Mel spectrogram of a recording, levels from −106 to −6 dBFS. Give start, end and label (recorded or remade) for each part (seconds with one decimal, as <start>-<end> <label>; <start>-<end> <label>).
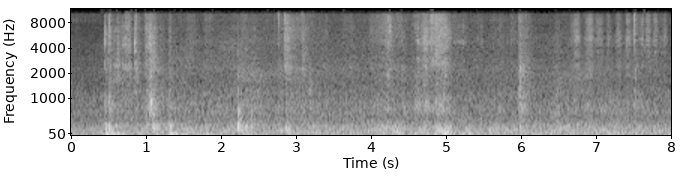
0.0-6.6 recorded; 6.6-7.5 remade; 7.5-8.0 recorded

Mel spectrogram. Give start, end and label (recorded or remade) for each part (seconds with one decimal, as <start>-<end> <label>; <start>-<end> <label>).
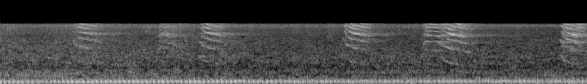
0.0-5.9 recorded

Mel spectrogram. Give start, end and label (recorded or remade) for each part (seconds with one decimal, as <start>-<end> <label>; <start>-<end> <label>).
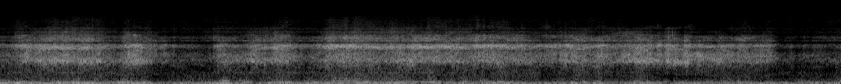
0.0-8.4 remade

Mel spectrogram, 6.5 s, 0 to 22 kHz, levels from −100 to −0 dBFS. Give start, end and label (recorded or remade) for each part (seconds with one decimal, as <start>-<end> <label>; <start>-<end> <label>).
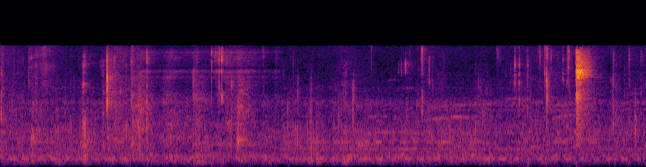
0.0-1.4 recorded; 1.4-2.8 remade; 2.8-6.5 recorded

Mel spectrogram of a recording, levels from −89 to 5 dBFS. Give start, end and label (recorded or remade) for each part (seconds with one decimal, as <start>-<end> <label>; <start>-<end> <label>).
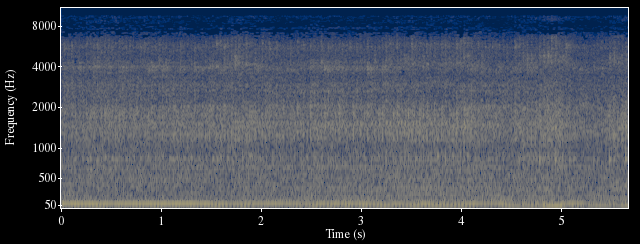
0.0-5.7 recorded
